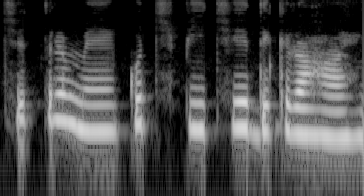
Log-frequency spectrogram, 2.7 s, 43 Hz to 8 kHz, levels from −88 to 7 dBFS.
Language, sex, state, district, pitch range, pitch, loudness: Hindi, female, Madhya Pradesh, Bhopal, 230-280 Hz, 245 Hz, -17 LUFS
